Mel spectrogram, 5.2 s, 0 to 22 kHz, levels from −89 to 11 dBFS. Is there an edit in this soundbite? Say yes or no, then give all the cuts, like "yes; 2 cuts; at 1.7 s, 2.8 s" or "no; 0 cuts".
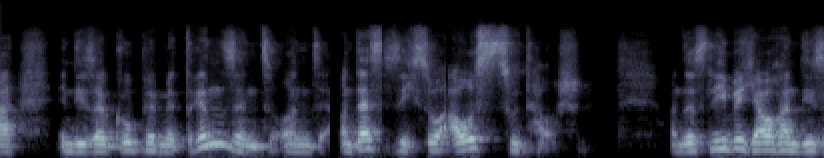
yes; 2 cuts; at 2.1 s, 2.4 s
